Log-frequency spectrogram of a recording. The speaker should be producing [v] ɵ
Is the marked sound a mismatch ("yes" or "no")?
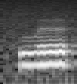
yes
